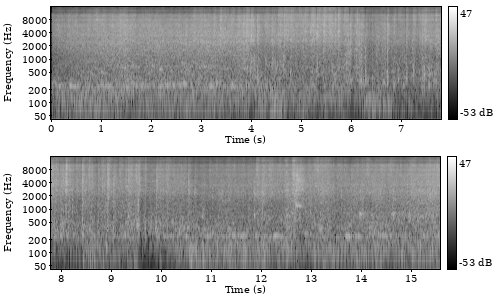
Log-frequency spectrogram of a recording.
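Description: Broad-gauge passenger train running at speed, heard at an open coach window: a steady rumble and rush with wheels clattering over the rail joints and a steady low hum underneath.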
